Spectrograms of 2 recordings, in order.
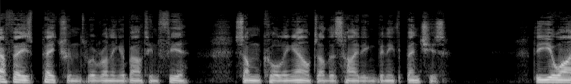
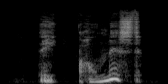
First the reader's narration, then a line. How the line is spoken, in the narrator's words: the boy whispered with amazement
